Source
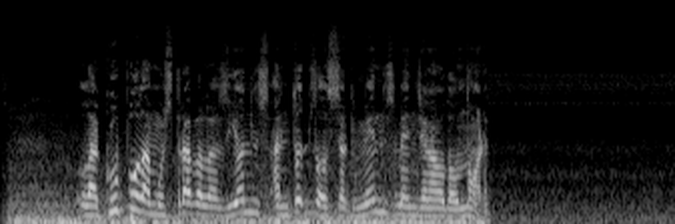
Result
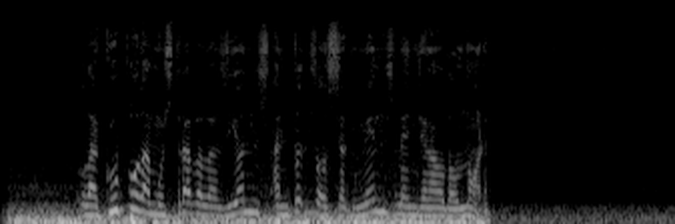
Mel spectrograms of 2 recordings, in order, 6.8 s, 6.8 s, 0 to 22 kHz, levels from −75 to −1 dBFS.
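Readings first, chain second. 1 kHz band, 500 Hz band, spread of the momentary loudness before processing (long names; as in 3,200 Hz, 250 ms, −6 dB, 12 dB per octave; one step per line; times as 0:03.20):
−19.0 dB, −17.5 dB, 10 LU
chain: drawn EQ curve 120 Hz 0 dB, 270 Hz −4 dB, 420 Hz −19 dB, 650 Hz −13 dB, 1,600 Hz −22 dB, 2,600 Hz −10 dB, 3,900 Hz −26 dB, 8,200 Hz +11 dB
level −2 dB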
